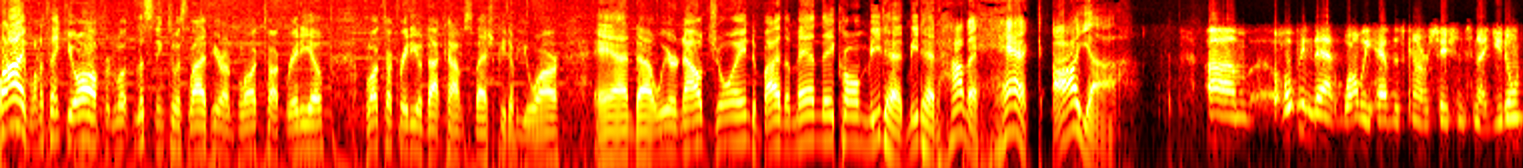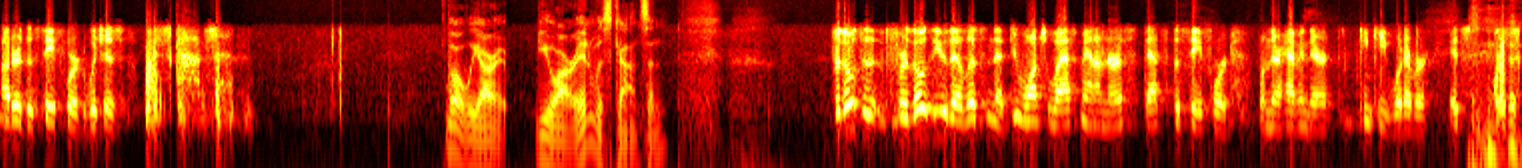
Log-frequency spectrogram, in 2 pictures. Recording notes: we take your LIVE phone calls!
